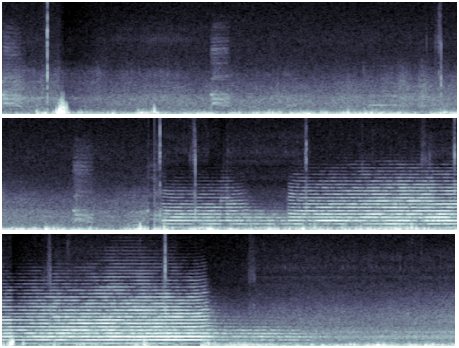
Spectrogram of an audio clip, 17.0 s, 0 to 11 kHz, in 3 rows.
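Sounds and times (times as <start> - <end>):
train rumbling on rails: 0.0 - 17.0
locomotive horn blast: 7.6 - 15.4.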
